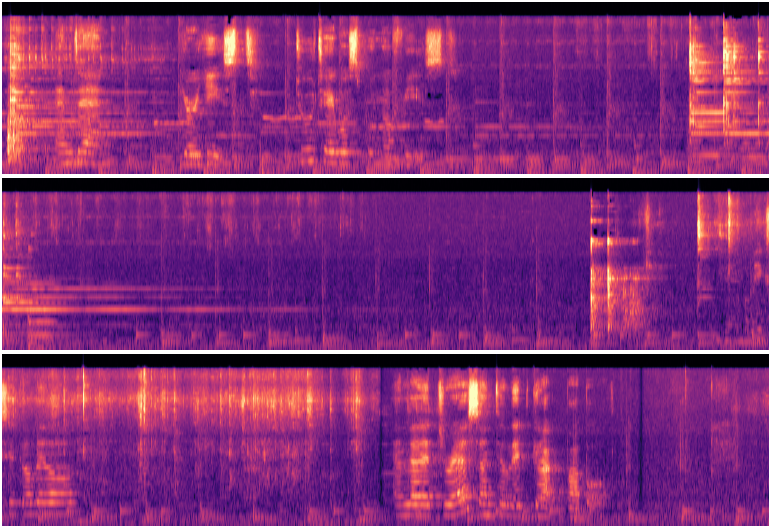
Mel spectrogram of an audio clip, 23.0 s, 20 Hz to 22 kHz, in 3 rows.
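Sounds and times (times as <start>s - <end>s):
dish striking metal bowl: 0.0s - 1.8s, 6.9s - 10.8s, 13.6s - 14.9s
whisk clinking and scraping bowl: 0.0s - 2.6s, 6.1s - 11.1s, 14.6s - 19.2s
metal bowl ringing: 0.0s - 3.5s, 6.9s - 10.9s, 13.6s - 15.0s
background music: 0.0s - 23.0s.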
